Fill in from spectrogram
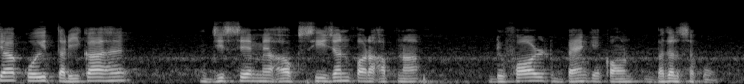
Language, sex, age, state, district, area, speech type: Urdu, male, 18-30, Bihar, Purnia, rural, read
